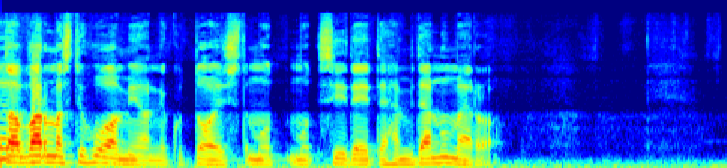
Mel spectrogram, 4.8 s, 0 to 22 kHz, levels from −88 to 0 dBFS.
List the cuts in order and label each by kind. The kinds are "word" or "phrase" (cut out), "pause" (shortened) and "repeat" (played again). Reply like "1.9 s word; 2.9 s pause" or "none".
1.6 s word; 2.1 s word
